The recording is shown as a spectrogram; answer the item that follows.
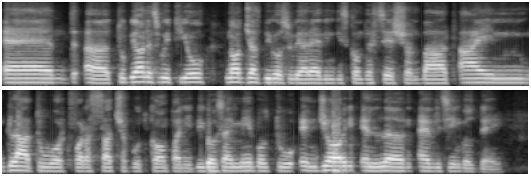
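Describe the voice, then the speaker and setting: A man with a strong Italian accent speaks at a moderate pace with hardly any pauses, his pitch fairly high. The intonation is monotone and flat, and the sound is dry and close with no echo. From Italy, Rome. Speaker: web designer. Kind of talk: podcast interview.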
